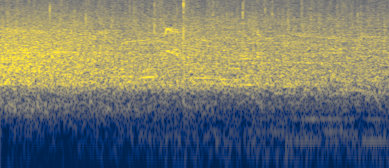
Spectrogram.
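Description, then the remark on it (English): A large stadium crowd at a cricket match cheers and applauds after a batted ball flies into the stands for six runs, a dense, continuous roar of clapping and voices, loud and steady for the whole stretch with no single voice standing out. “The crowd goes wild.”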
